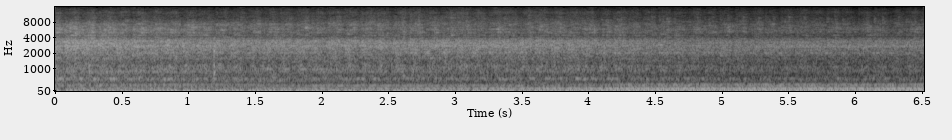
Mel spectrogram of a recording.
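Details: Ford crossflow race engine in a TVR Vixen, rebuilt with a loaned cylinder head, first start: steady throaty idle smoothing out as revs rise, no ticks, knocks or misses; runs clean and healthy, not yet warmed up.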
